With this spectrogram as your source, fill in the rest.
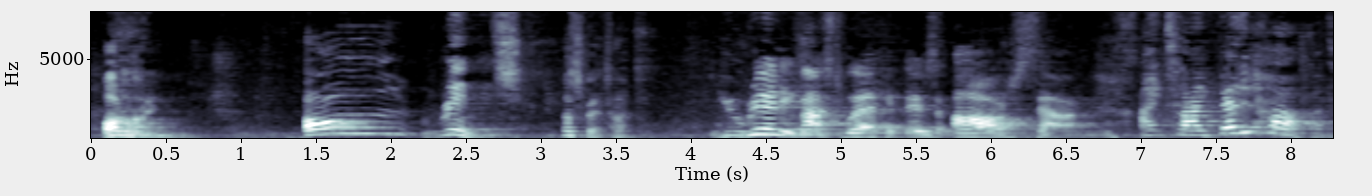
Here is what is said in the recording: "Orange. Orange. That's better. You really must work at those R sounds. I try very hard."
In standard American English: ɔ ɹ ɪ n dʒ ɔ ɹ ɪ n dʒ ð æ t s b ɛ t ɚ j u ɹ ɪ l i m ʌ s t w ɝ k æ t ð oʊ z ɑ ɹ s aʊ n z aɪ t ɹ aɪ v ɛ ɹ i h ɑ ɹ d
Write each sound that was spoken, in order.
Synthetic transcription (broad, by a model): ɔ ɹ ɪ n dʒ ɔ ɹ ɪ n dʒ ð æ t s b ɛ t ɚ j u ɹ ɪ l i m ʌ s t w ɝ k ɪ t ð oʊ z ɑ ɹ s aʊ n z aɪ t l aɪ v ɛ ɹ i h ɑ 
